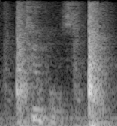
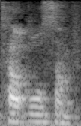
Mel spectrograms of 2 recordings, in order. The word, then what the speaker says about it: tuple: So let's say written as T-U-P-L, tuples. Some people pronounce it tuples. I guess I say tuples.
